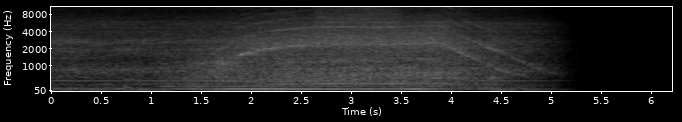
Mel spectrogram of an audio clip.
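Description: An electric motor spinning up with a rising whine over a steady hum, running for a couple of seconds, then dropping in pitch and fading out about five seconds in.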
